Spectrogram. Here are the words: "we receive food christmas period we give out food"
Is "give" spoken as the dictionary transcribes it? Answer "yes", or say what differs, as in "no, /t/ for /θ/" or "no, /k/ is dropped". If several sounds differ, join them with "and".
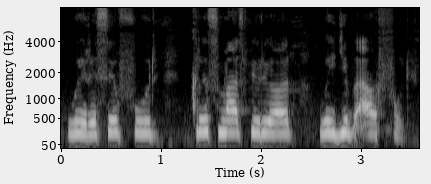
no, /b/ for /v/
